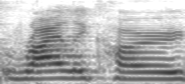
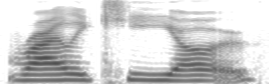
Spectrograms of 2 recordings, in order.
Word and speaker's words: Riley Keough: hard to pronounce as riley co who's from i have to say it isn't i just realized recently it isn't riley co it's riley keough i don't know the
